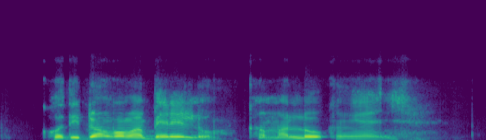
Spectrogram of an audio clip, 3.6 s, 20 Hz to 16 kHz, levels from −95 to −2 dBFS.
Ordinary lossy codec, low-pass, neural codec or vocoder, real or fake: Opus, 32 kbps; 7.2 kHz; codec, 16 kHz, 2 kbps, X-Codec, HuBERT features, trained on LibriSpeech; fake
